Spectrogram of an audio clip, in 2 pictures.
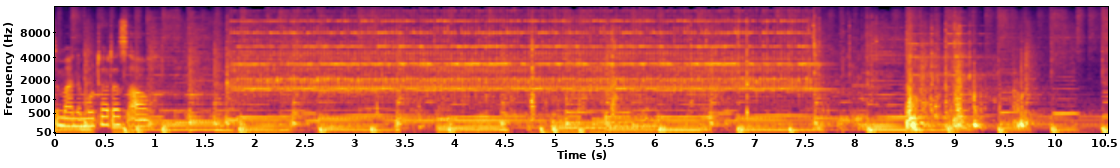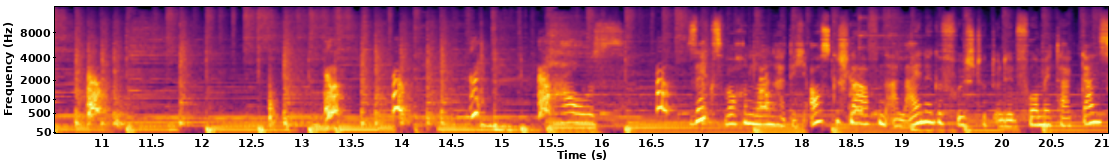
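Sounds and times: background music: 0.0s - 21.0s
alarm clock ringing: 1.7s - 8.2s.

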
